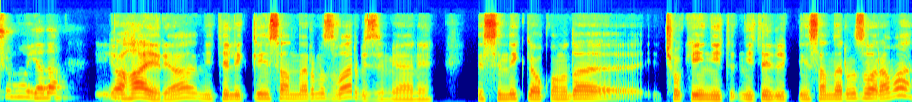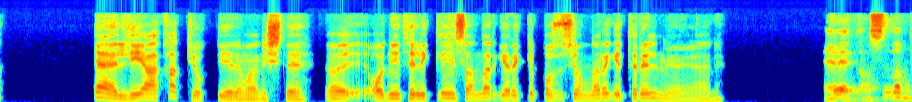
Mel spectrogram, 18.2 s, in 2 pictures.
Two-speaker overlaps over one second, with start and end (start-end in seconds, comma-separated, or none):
none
